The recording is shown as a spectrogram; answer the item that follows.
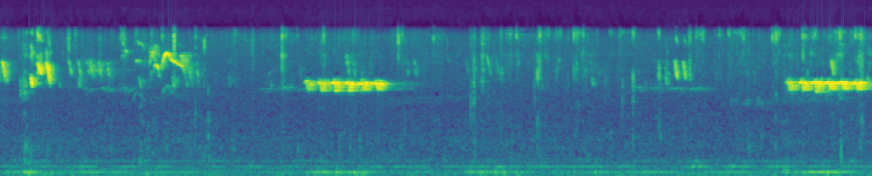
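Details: Birds call near fallen seeds being eaten by squirrels in a calm outdoor setting. High chirps open the passage, then two dry, buzzy trills sound about seven seconds apart. Faint clicks and patter fill the gaps.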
